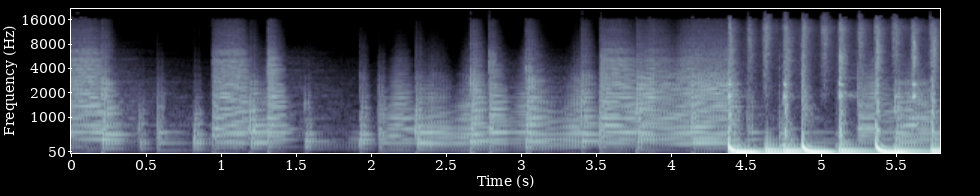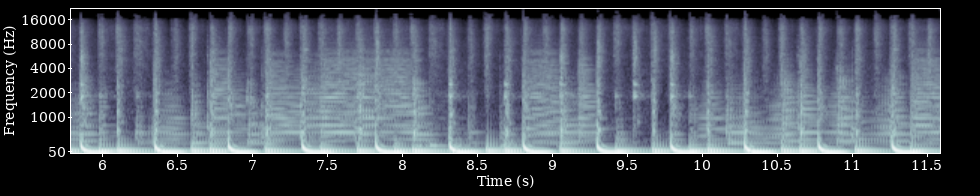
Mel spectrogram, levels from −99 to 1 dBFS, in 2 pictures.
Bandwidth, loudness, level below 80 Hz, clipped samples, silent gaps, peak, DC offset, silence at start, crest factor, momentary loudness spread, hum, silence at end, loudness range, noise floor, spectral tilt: 15.5 kHz; -14 LUFS; -14 dBFS; under 0.1%; none; 0 dBFS; under 0.1%; 0 s; 12 dB; 15 LU; none; 0 s; 14 LU; -40 dBFS; -6 dB/octave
